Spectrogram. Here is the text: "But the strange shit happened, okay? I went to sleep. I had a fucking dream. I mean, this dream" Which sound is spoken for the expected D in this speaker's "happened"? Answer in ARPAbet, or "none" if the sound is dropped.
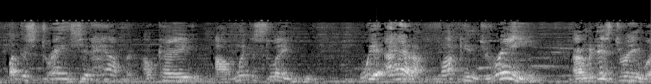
none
